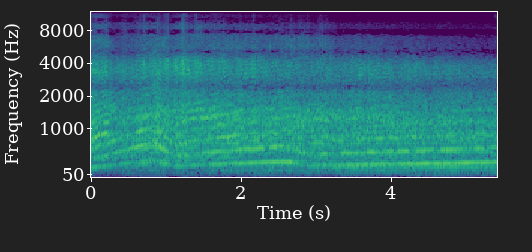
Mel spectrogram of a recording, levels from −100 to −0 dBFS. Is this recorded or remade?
recorded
